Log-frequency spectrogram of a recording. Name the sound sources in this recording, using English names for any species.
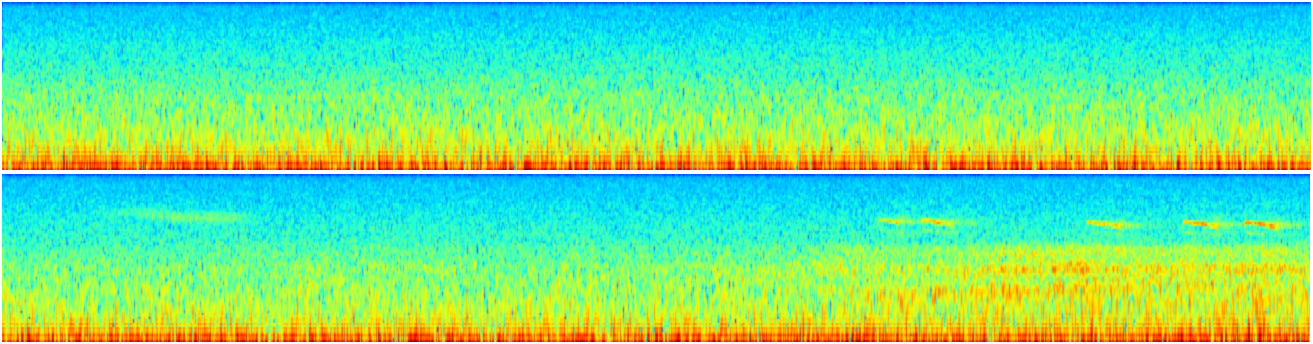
Pine Warbler, Blue Jay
